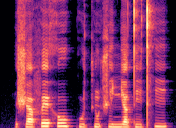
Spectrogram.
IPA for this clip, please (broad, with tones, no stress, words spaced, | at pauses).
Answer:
ʃa˨fɛ˦hoː˦ kʷa˨t͡ʃũ˨ ʃi˨ɲa˨ tiː˨tʰi˦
